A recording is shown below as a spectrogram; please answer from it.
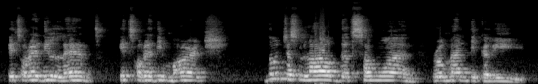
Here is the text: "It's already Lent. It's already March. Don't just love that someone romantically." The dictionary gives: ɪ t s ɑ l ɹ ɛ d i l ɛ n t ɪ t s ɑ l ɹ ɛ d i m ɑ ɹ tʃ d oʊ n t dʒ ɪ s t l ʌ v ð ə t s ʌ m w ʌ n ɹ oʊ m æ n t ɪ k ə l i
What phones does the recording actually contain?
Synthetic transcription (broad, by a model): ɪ t s ɑ l ɹ ɛ d i l ɛ n t ɪ t s ɑ l ɹ ɛ d i m ɑ ɹ tʃ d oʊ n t dʒ ɪ s t l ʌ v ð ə t s ʌ m w ʌ n ɹ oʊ m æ n t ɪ k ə l i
